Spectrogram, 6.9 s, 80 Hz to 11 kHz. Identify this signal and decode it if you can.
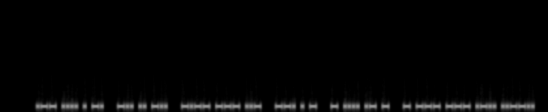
Morse code, heard as a keyed tone, about 46 wpm, 700 Hz. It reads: WHEN DID YOU GET THAT TOOL?
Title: Sentences from Top 1000 Words - Review Part 6 - 45wpm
